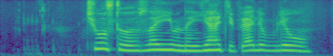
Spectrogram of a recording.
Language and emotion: Russian, positive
